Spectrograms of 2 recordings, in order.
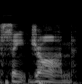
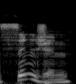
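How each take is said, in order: First: The name is said as two separate words. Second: The name is run together as 'Sinjin'. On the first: This is how it is read from the spelling. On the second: This is the British pronunciation.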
